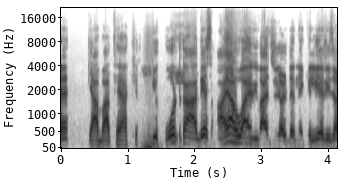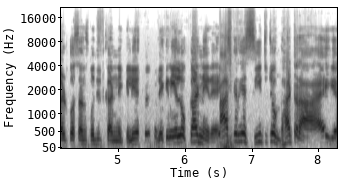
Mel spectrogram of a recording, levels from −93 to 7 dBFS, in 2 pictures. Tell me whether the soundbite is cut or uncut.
cut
